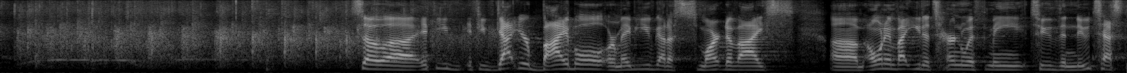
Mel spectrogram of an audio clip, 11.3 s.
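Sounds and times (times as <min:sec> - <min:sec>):
audience applause: 0:00.0 - 0:05.0
speech: 0:03.6 - 0:11.2.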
